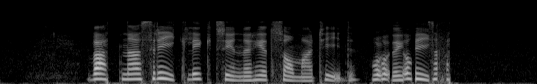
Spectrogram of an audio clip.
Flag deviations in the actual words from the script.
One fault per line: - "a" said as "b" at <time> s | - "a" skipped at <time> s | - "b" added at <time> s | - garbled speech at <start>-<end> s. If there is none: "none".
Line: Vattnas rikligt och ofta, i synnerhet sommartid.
- "och ofta i" skipped at 2.2 s
- garbled speech at 3.7-4.6 s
